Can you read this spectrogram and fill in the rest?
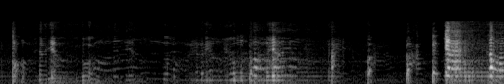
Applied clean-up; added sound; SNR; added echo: neural mask model RNNoise.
